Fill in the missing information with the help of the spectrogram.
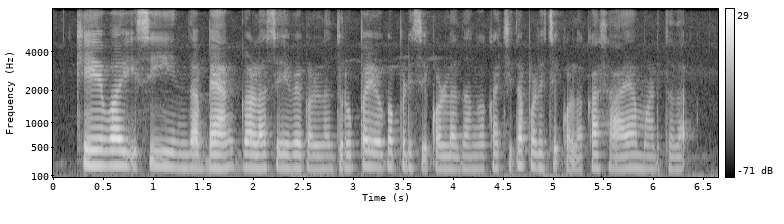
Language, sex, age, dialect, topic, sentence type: Kannada, female, 25-30, Dharwad Kannada, banking, statement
